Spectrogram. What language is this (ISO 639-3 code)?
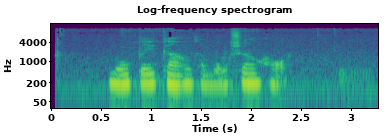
yue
